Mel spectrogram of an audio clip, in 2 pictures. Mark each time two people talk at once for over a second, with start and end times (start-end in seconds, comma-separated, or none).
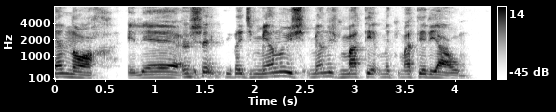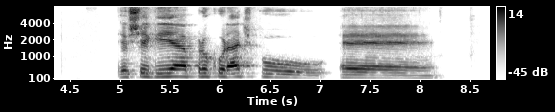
none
